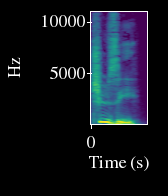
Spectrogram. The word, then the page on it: choosy: British English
